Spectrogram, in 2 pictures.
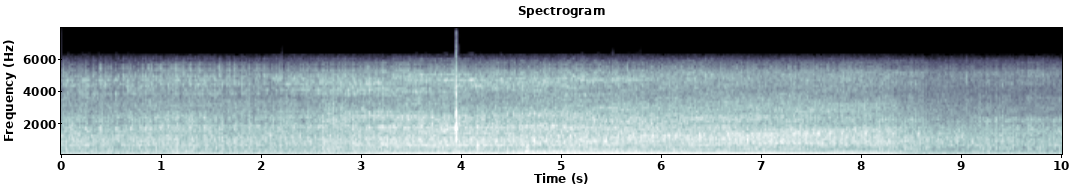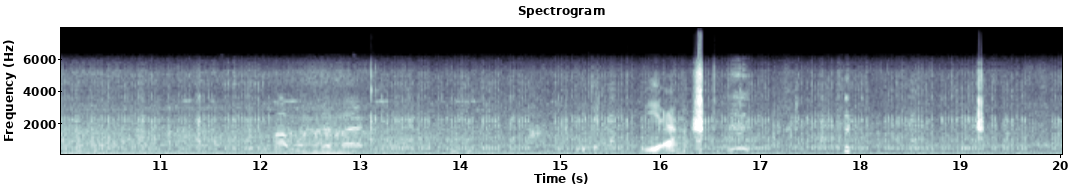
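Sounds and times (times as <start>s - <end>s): engine running low hum: 0.0s - 20.0s.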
